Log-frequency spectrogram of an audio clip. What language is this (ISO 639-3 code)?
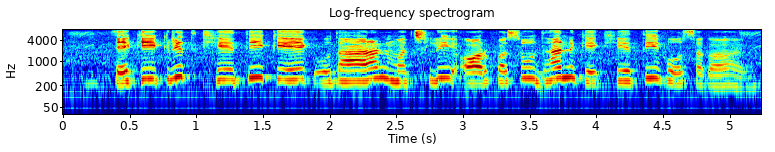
mag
